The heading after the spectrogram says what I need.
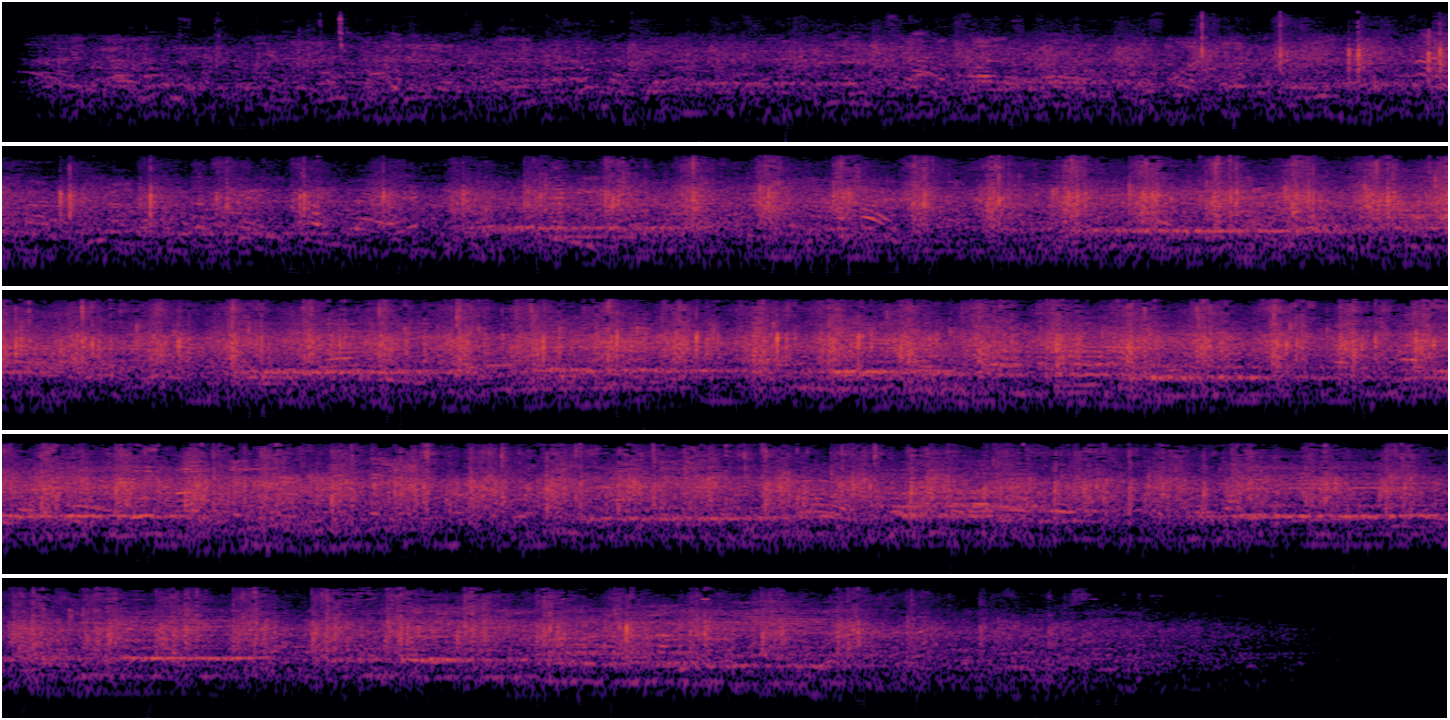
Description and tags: AMBIENCE MANIFESTATION SANT CELONI (PASSI-HO BÉ)
people singing to have fun in Catalan making clear reference to Spain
